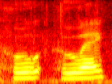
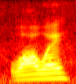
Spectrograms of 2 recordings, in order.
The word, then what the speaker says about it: Huawei: It looks like Huawei, but it's actually pronounced Huawei.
